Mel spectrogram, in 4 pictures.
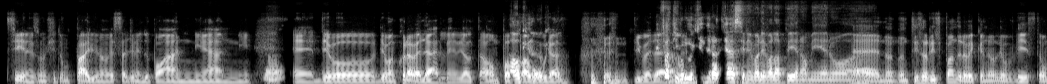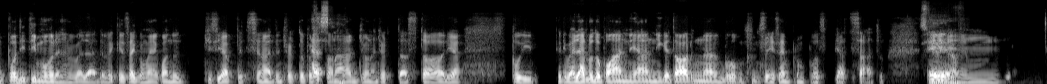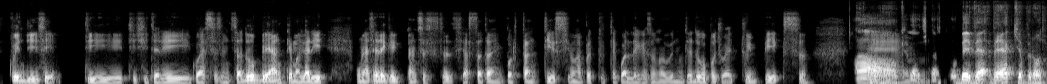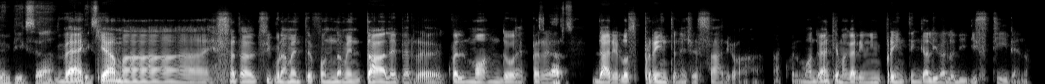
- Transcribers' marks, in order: chuckle; chuckle; other background noise; in English: "sprint"; in English: "imprinting"
- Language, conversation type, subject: Italian, podcast, Che ruolo hanno le serie TV nella nostra cultura oggi?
